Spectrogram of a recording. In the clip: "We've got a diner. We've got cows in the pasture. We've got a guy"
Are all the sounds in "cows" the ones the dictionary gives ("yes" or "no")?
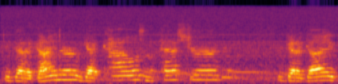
yes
